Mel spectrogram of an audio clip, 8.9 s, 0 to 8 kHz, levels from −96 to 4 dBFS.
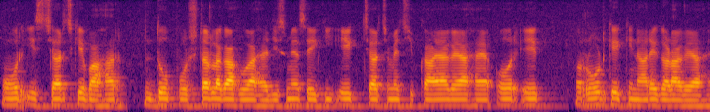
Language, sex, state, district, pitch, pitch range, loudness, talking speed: Hindi, male, Jharkhand, Deoghar, 120 Hz, 115-125 Hz, -20 LUFS, 180 wpm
